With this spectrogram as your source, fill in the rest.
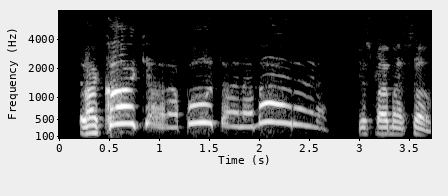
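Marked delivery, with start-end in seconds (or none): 0.2-2.7 put-on very high, drawn-out, furious angry yell. Retelling yelling alone in the car when it snowed: imitating an angry yell. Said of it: "I started yelling like the Argentinian".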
